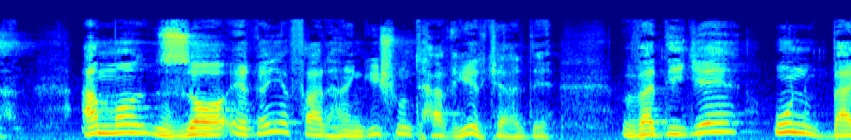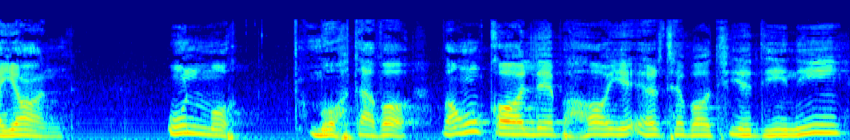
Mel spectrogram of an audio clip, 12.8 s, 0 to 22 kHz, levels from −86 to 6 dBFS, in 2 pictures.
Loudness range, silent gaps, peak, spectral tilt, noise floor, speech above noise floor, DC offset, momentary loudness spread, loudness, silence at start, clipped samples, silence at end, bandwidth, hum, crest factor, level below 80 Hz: 5 LU; none; -6 dBFS; -5 dB/octave; -56 dBFS; 30 dB; under 0.1%; 12 LU; -27 LUFS; 0 s; under 0.1%; 0.05 s; 12.5 kHz; none; 20 dB; -52 dBFS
